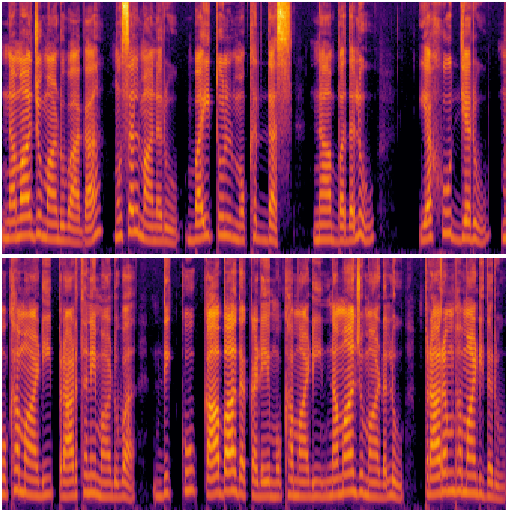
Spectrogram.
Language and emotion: Kannada, neutral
